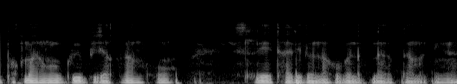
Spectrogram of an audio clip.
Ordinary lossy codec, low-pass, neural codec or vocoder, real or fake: none; 7.2 kHz; none; real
